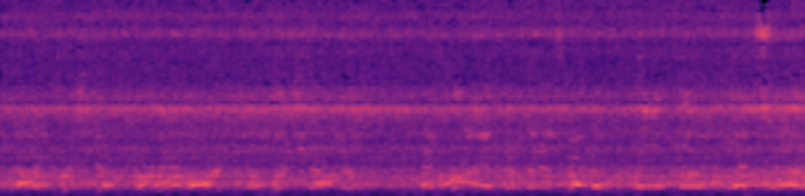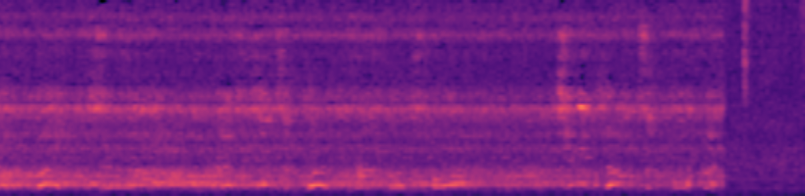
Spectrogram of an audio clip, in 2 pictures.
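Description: Race footage playing through a television speaker: a steady mix of race-car engines and crowd noise, with many overlapping voices and no clear words.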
